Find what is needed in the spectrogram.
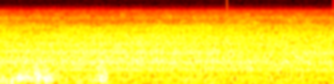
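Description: Steady street noise with traffic running by, a low rumble that is strongest in the first second.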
